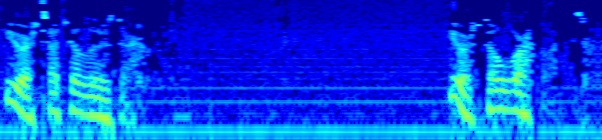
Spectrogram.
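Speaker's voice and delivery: low, very soft condemnation with long pauses; hushed, deliberate belittling; Satan's accusing voice. Retold or imitated. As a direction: quietly imitate an inner accuser. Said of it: "That's Satan's voice".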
